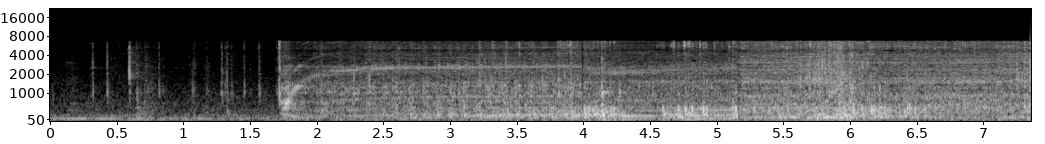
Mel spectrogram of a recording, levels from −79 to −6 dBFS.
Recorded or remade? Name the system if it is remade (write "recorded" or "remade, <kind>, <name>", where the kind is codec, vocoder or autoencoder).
recorded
